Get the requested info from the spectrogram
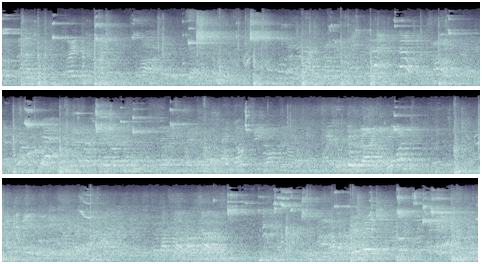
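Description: Basketball bouncing on a hardwood gym floor, struck again and again, under indistinct voices of players and onlookers, all echoing in a large gym.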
